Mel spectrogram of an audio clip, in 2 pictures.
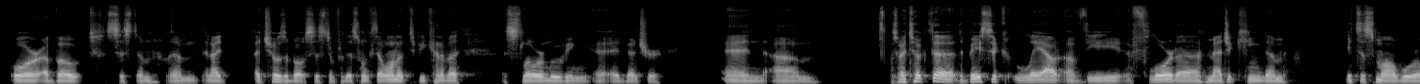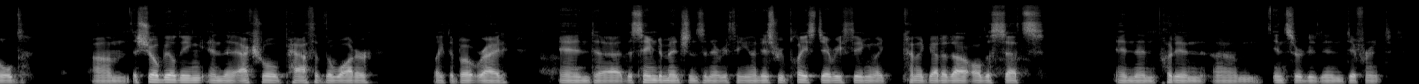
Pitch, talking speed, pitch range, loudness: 90 Hz, 190 wpm, 85-95 Hz, -25 LUFS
